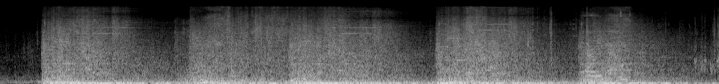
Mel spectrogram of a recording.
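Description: Loud repeated explosions from bombing in Dead Space, several heavy booms in succession with roaring, crackling tails filling the space, no talk.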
